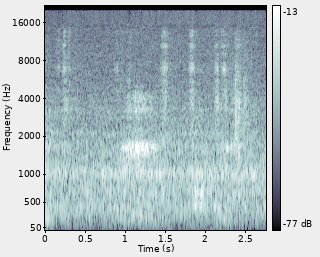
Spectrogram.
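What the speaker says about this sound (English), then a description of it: "if I write with it this way" An Esterbrook Botanical Garden Estie fountain pen writes with its nib turned upside down, giving a faint, soft scratching of the nib across paper in a few short strokes, close and quiet with no talking.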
